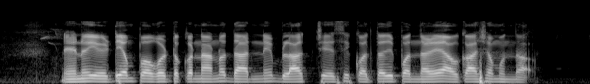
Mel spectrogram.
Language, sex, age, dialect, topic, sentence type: Telugu, male, 18-24, Telangana, banking, question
